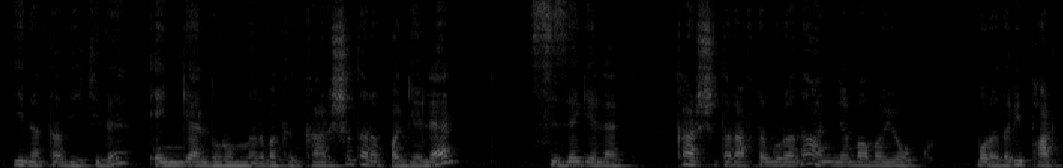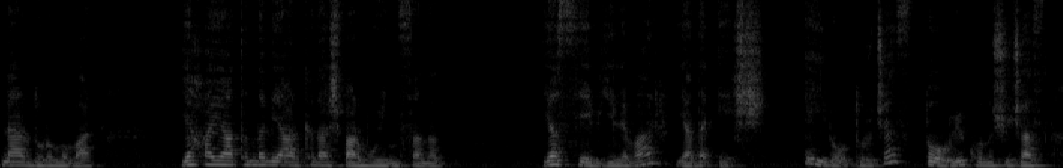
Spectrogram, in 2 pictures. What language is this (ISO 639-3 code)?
tur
